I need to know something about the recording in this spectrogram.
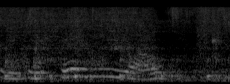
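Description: A quiet voice, pitched like a small child's, making a brief wordless sound with a bending pitch that fades out near the end.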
